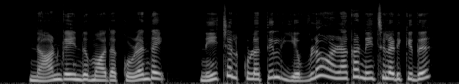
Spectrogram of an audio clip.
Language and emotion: Tamil, surprised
